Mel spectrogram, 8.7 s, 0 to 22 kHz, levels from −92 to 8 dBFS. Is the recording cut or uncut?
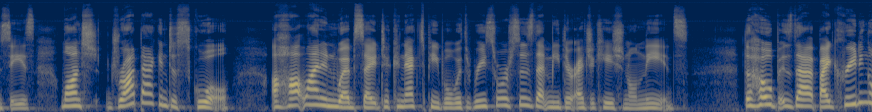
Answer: uncut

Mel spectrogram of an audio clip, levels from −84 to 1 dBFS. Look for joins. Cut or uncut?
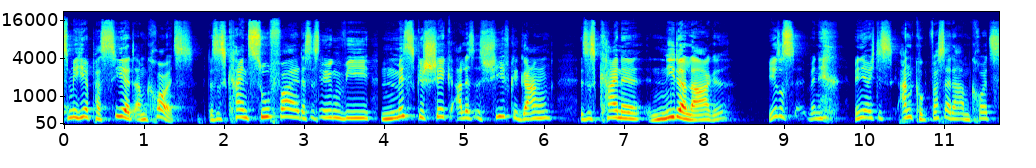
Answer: cut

